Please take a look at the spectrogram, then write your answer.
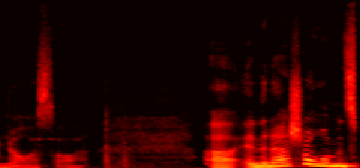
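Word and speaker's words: NAWSA: Woman Suffrage Association and which people usually pronounce as an acronym NASA uh and the national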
